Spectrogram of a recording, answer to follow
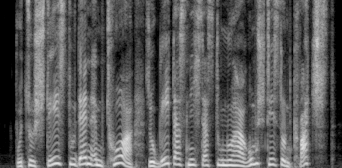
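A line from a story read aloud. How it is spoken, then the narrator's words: Snapping, gruff. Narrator (German): schnauzte er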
